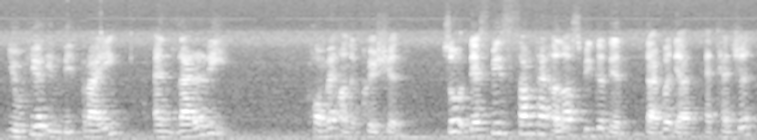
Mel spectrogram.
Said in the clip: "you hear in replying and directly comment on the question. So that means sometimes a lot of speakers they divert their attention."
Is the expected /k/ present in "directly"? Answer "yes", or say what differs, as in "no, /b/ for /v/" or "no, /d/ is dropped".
no, /k/ is dropped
